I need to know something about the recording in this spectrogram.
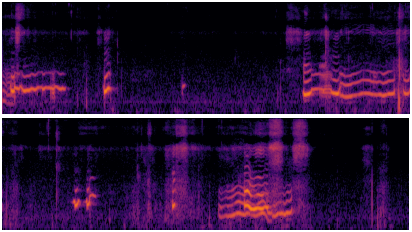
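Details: Wrestling Chihuahuas make funny noises: wavering, nasal whining grumbles that rise and dip, separated by short pauses, with a loud warbling cry near the end and faint rustling of play.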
